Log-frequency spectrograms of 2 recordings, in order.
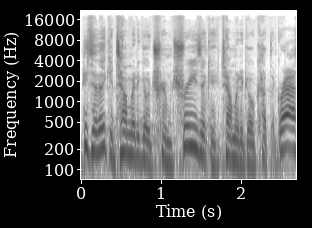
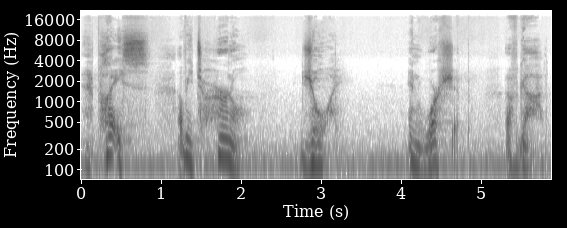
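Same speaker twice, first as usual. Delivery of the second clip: low, near-whispered preaching; reverent hush; 6 semitones lower, 6 dB quieter than usual. Real, not acted. Preacher describing eternal joy and worship, in a reverent hush. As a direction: let it sink low and hushed, with pauses.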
